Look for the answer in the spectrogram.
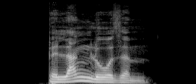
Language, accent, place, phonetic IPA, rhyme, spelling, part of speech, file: German, Germany, Berlin, [bəˈlaŋloːzm̩], -aŋloːzm̩, belanglosem, adjective, De-belanglosem.ogg
- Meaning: strong dative masculine/neuter singular of belanglos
